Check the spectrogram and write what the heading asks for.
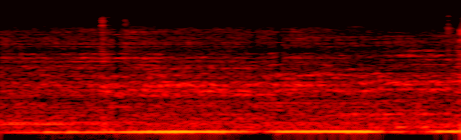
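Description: A faint, steady low hum that breaks off and resumes a few times, over quiet background hiss.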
